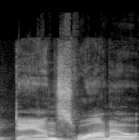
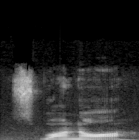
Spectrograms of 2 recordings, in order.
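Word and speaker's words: Swanö: And I got to ask you, is that how you pronounce his name? Because I've heard it, you know, I've heard people say Dan Swano, I've heard Dan Swana because it's Swedish.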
